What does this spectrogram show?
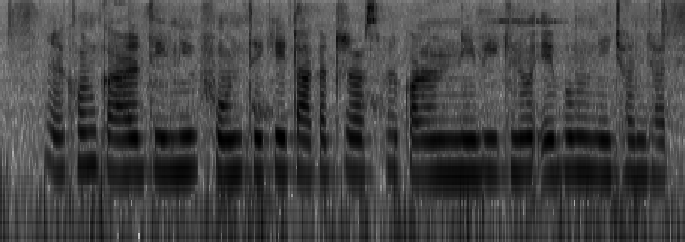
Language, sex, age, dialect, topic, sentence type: Bengali, female, 18-24, Rajbangshi, banking, question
